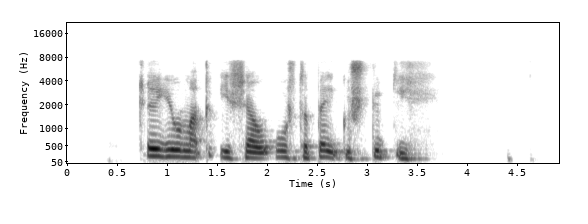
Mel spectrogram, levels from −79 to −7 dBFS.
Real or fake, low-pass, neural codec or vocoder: fake; 7.2 kHz; codec, 16 kHz, 1 kbps, X-Codec, HuBERT features, trained on balanced general audio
